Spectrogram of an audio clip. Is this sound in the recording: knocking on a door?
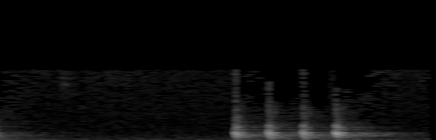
yes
